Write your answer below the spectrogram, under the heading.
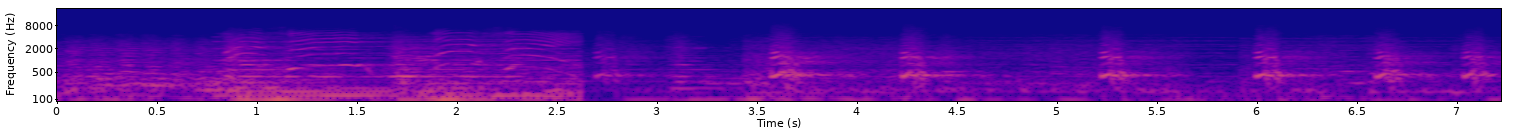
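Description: A dog whines and yelps in high, wavering cries, then breaks into a steady run of loud barks repeating about once a second over a low background rumble.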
